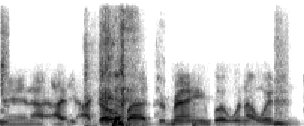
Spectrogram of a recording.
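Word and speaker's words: Jermine: yeah she said spelled your mind but I pronounce it Jermaine okay right all right sir all right Mr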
